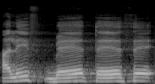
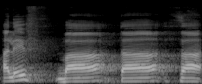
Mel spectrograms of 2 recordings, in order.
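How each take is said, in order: First: The letter names end in an 'e' vowel. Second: The letter names end in an 'a' vowel. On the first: The speaker calls it wrong. "Urdu বাচন ভঙ্গি থেকে বিরত থেকে" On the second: The speaker calls it right. "আরবি বাচন ভঙ্গি অনুযায়ী পড়তে হবে"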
